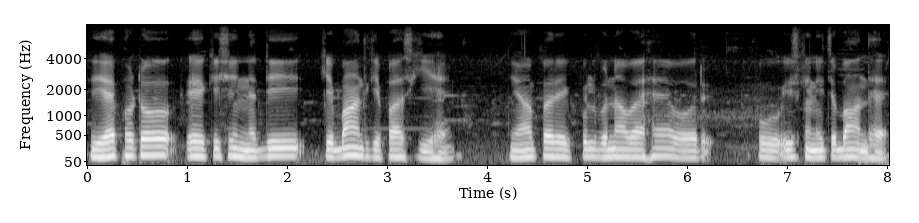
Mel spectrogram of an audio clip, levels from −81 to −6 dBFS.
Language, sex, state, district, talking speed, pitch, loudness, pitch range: Hindi, female, Rajasthan, Bikaner, 170 wpm, 115 Hz, -17 LUFS, 110-125 Hz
